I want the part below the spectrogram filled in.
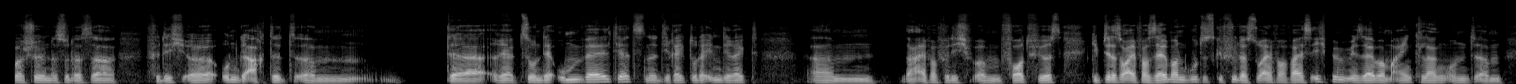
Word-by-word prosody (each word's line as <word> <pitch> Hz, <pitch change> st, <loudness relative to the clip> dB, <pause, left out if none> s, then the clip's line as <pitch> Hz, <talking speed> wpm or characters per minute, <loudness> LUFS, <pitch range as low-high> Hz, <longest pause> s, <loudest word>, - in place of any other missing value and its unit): Aber 95 Hz, -, +2 dB
schön, 95 Hz, +2 st, 0 dB
dass 90 Hz, -2 st, -3 dB
du -, -, -2 dB
das 90 Hz, -2 st, -2 dB
da 90 Hz, -1 st, 0 dB, 0.3 s
für -, -, -7 dB
dich, 100 Hz, +1 st, -2 dB
äh, -, -, -4 dB
ungeachtet, 95 Hz, +3 st, +1 dB
ähm 85 Hz, -2 st, -3 dB, 0.7 s
der 85 Hz, 0 st, +3 dB
Reaktion 90 Hz, +3 st, 0 dB
der 95 Hz, -1 st, +1 dB
Umwelt 115 Hz, +3 st, +3 dB
jetzt, 125 Hz, +1 st, 0 dB
ne, 100 Hz, -1 st, -2 dB
direkt 95 Hz, +2 st, -3 dB
oder 100 Hz, 0 st, 0 dB
indirekt, 100 Hz, -2 st, -2 dB, 0.5 s
ähm, 85 Hz, -3 st, -3 dB, 0.3 s
da -, -, 0 dB
einfach -, -, 0 dB
für 95 Hz, -, -4 dB
dich, 90 Hz, -2 st, -2 dB
ähm, 90 Hz, -1 st, -2 dB
fortführst. 95 Hz, +1 st, +1 dB, 0.3 s
Gibt 100 Hz, +1 st, -4 dB
dir 115 Hz, -, +6 dB
das 105 Hz, -, +4 dB
auch -, -, +7 dB
einfach 105 Hz, -, +4 dB
selber 110 Hz, +4 st, +5 dB
'n 110 Hz, -, +1 dB
gutes 110 Hz, -1 st, -4 dB
Gefühl, 115 Hz, -, -4 dB
dass 95 Hz, -2 st, +2 dB
du -, -, -2 dB
einfach 105 Hz, -1 st, +1 dB
weißt: 105 Hz, -2 st, +3 dB
„Ich 125 Hz, -, -4 dB
bin 120 Hz, -2 st, -1 dB
mit -, -, -2 dB
mir 100 Hz, -, 0 dB
selber 100 Hz, +1 st, +4 dB
im 95 Hz, -, -2 dB
Einklang 95 Hz, -1 st, -1 dB
und, 90 Hz, -1 st, -5 dB
ähm, 85 Hz, 0 st, -2 dB
95 Hz, 195 wpm, -25 LUFS, 90-105 Hz, 0.7 s, auch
